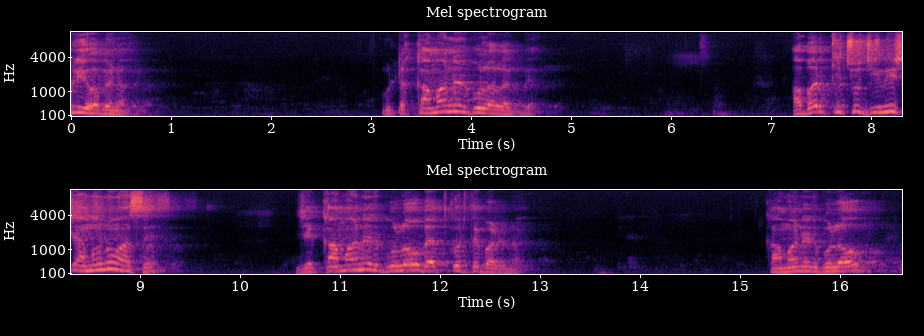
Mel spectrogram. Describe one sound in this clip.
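An elderly man preaches into a microphone in sung, drawn-out phrases, heard through a loudspeaker.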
